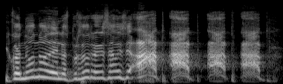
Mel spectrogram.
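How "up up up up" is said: imitating a sharp angry shout, higher; men in the mosque telling him to go up, angry. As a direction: bark it at the intruder, mock angry. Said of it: "pero enojados".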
